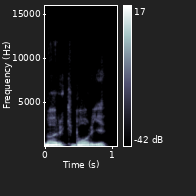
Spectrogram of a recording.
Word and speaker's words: Mörk Borg: It's you can pronounce it in a lot of different ways. Right. So we've learned the last couple of years. But in Swedish, I think it's intended to sound Mörk Borg.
